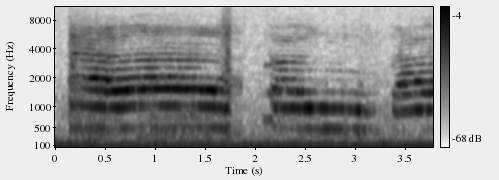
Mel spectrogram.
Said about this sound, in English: There's my daughter's cat again, coming to visit us.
